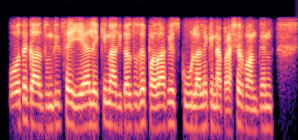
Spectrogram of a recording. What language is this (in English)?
Dogri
